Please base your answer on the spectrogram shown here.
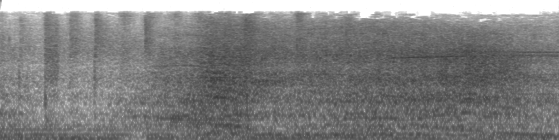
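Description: A car engine revs hard and loud, a steady roaring drone with a brief dip early on before it surges back, and no voices over it.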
